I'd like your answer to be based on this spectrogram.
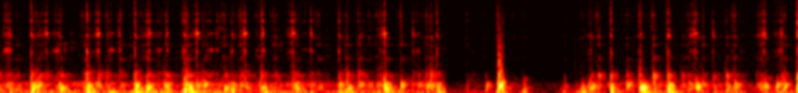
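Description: Fingertips rapidly tap and scratch the base of a translucent, hollow, empty plastic drinking cup with a popsicle print, turned upside down over a microphone. The result is a dense run of dull, muffled, low thumps with a boxy, hollow resonance and faint scratchy texture. It breaks into a brief near-silence with one isolated tap before the tapping resumes.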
